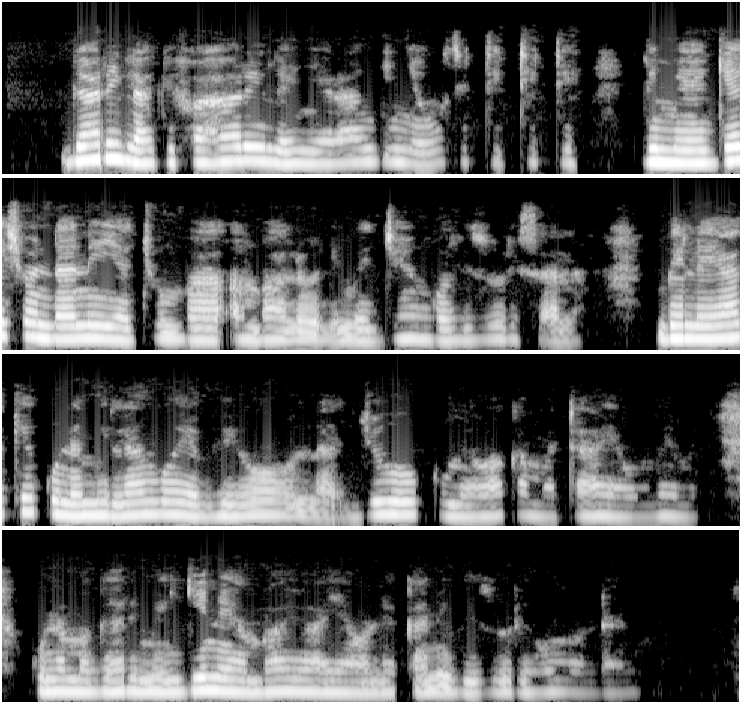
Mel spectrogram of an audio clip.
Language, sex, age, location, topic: Swahili, female, 25-35, Kisii, finance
